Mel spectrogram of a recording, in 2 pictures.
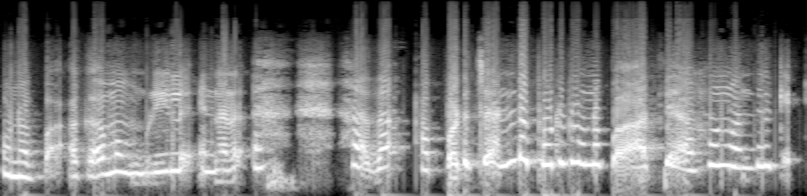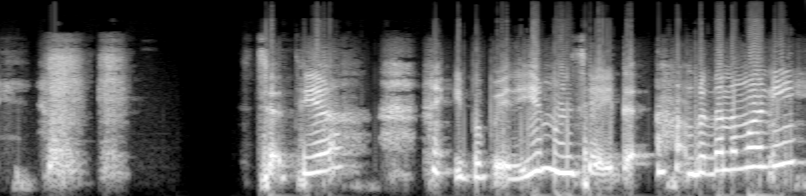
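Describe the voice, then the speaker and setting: A woman's voice: sits high, sing-song, fairly quick, hardly any pauses, a bit bright, heavily acted. A woman playing a middle-aged mother who cries and pleads with the daughter who left home. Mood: tearful. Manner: tearful, pleading, voice breaking. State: crying.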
